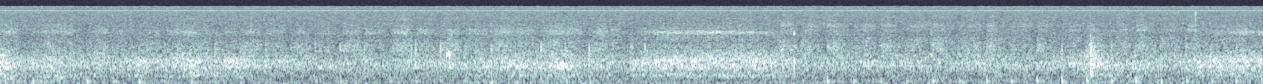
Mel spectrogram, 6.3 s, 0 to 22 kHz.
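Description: Faint, steady rubbing of 1500-grit sandpaper on a short wood stick, worked lightly by hand over a car's clear coat to level a high spot.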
